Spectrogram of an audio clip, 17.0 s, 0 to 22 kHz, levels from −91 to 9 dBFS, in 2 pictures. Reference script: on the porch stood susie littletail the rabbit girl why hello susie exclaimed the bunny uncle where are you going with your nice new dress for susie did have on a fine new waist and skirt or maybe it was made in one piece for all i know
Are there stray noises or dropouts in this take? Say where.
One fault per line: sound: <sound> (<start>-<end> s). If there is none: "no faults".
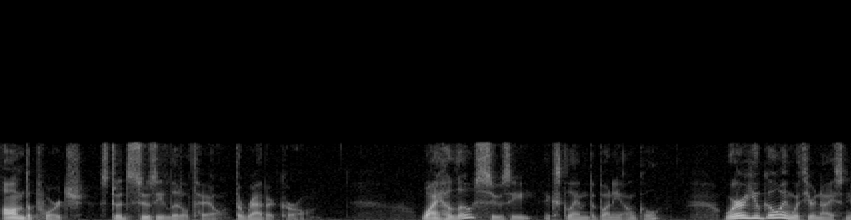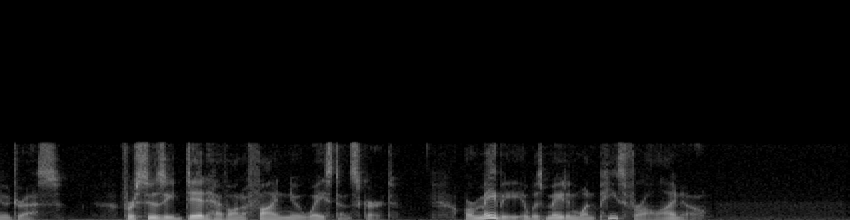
no faults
